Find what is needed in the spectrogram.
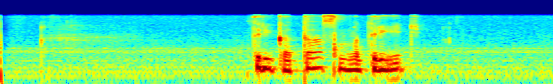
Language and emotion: Russian, sad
